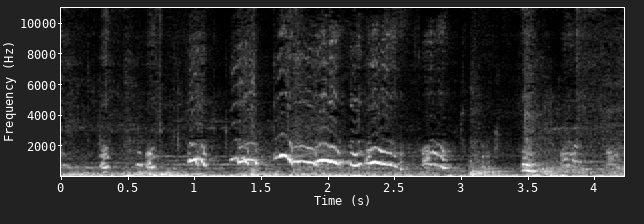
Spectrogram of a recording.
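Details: Three-week-old Australian Shepherd pups whining together: short, high, tonal squeaks and whimpers, some rising then falling, overlapping in quick succession throughout, over a low steady background rumble.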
